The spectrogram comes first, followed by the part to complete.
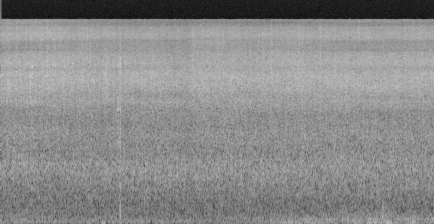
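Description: Fountain water splashing steadily as a row of spouts pours into a stone basin. A low rumble grows louder in the second half.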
